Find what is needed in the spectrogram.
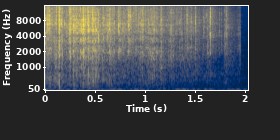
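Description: Clear plastic wrapping crinkling as it is pulled off a round LED spotlight. The crackle is densest at first and thins out near the end.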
